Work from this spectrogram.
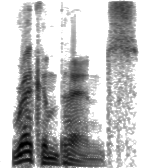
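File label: "recompense", British English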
